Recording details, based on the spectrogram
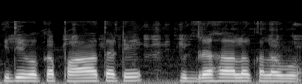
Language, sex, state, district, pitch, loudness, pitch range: Telugu, male, Andhra Pradesh, Sri Satya Sai, 155 Hz, -13 LUFS, 150-160 Hz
